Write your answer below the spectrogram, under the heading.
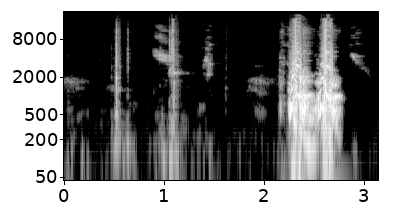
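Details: Two-year-old Golden Retriever giving two loud, harsh barks in quick succession near the end, after a few faint short sounds and quiet gaps.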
